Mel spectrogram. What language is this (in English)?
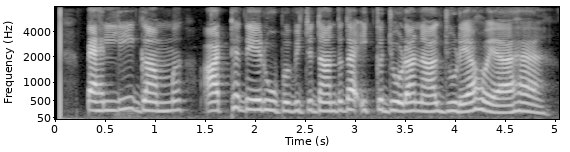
Punjabi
